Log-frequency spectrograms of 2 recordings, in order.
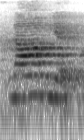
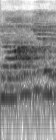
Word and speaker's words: Namgyal: He meets Namgyal. Okay, so Namgyal is a person. Here G is silent.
